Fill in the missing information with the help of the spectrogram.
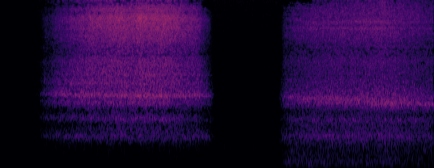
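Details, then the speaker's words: Smoker in an educational teen video, described as having emphysema, demonstrates laboured breathing: two long, noisy, hissing breaths, a drawn-out breath out then in, imitating emphysema-related breathing difficulty. "if you listen carefully you'll be able to hear how bad my breathing"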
